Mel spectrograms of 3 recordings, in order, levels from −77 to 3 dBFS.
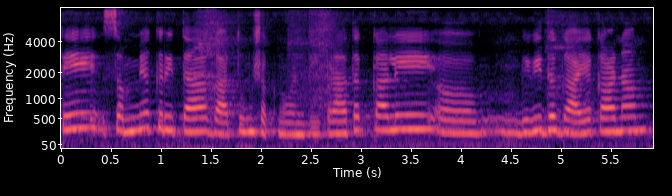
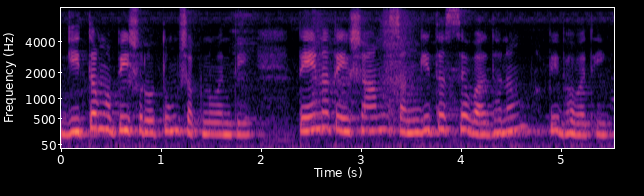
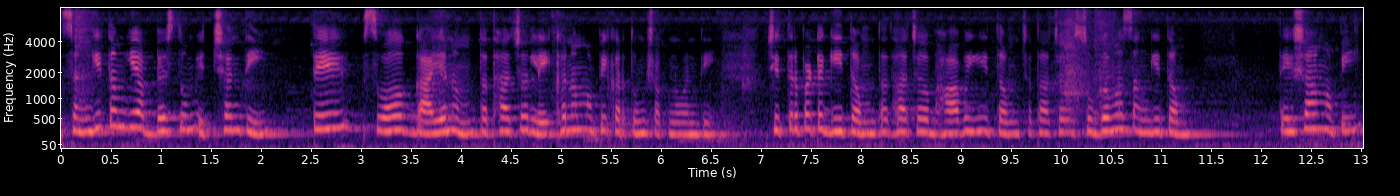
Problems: constant background noise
